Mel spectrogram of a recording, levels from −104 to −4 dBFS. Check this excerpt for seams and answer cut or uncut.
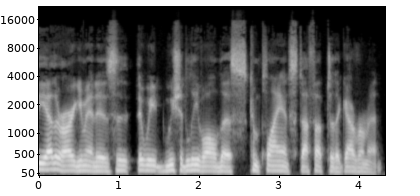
uncut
